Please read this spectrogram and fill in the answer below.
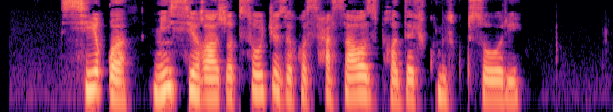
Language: Kabardian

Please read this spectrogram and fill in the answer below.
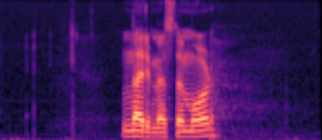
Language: Norwegian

